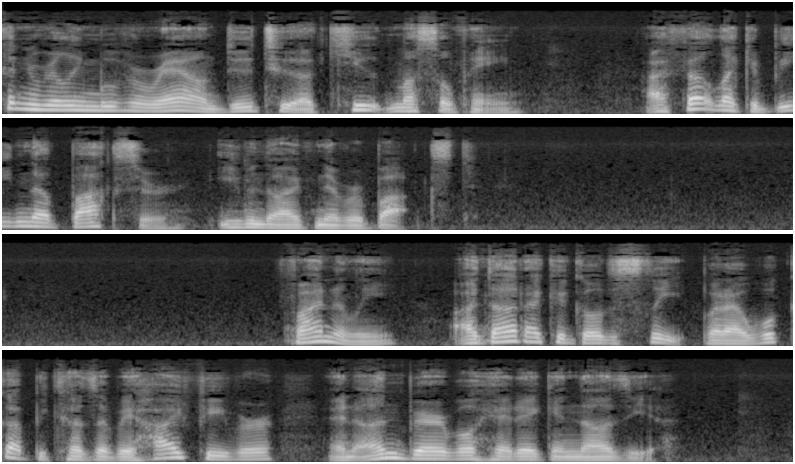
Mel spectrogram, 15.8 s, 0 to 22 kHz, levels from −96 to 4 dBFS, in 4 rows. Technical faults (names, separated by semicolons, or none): none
